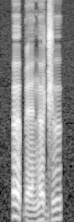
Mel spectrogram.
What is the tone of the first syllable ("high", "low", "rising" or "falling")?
falling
